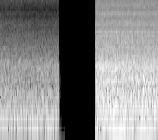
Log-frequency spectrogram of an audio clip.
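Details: Front-load washer after bearing replacement, inner bearing worst, and removing a sock and scale buildup: drum turns with a steady, even hum and no grinding or rumble.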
